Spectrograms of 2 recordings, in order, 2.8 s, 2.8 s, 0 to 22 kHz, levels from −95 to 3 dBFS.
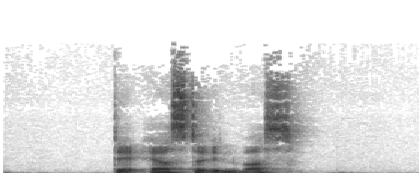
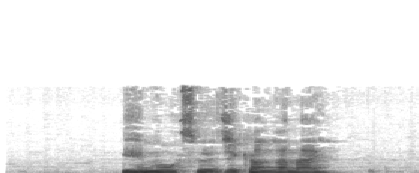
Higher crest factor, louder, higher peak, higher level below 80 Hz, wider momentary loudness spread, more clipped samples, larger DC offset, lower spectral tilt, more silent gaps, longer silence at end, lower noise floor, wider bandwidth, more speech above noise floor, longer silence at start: about the same, 20 dB vs 18 dB; first, -18 LUFS vs -25 LUFS; first, 0 dBFS vs -8 dBFS; first, -50 dBFS vs -58 dBFS; first, 11 LU vs 6 LU; neither; neither; second, -3.5 dB/octave vs -5.5 dB/octave; neither; first, 0.8 s vs 0.3 s; second, -55 dBFS vs -63 dBFS; first, 16.5 kHz vs 11.5 kHz; about the same, 37 dB vs 40 dB; about the same, 0.75 s vs 0.8 s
